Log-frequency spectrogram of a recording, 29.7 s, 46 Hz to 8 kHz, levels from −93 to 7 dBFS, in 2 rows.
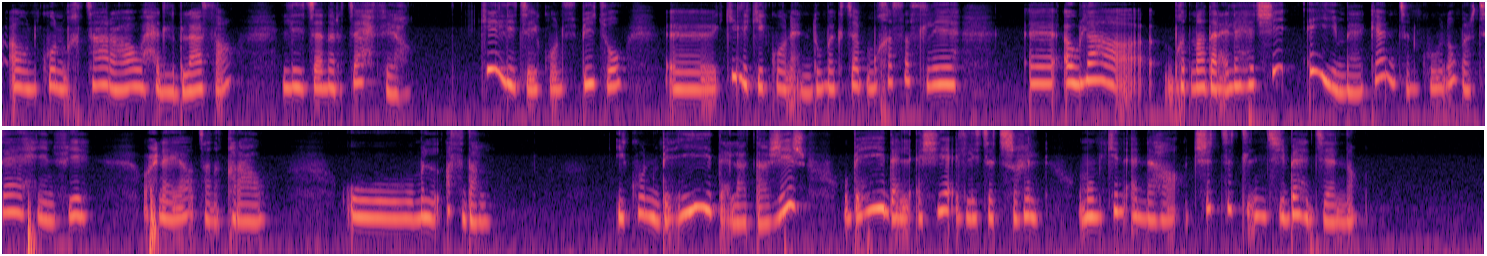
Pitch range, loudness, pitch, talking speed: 210-265 Hz, -30 LUFS, 230 Hz, 105 wpm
